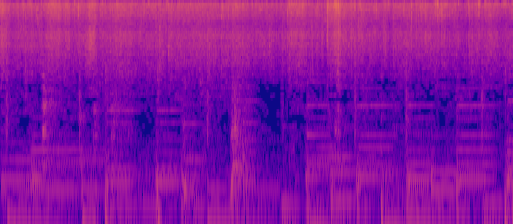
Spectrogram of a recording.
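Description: Muthiya made from bottle gourd fry in hot oil with spluttering sesame seeds over medium gas heat, giving a steady, close sizzle with small pops throughout and no voices.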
